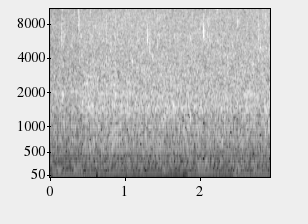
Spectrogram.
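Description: Water trickles in a steady stream as plants are watered in the video game Plentiful, a soft continuous pour alone with low game background hum and no talk.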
